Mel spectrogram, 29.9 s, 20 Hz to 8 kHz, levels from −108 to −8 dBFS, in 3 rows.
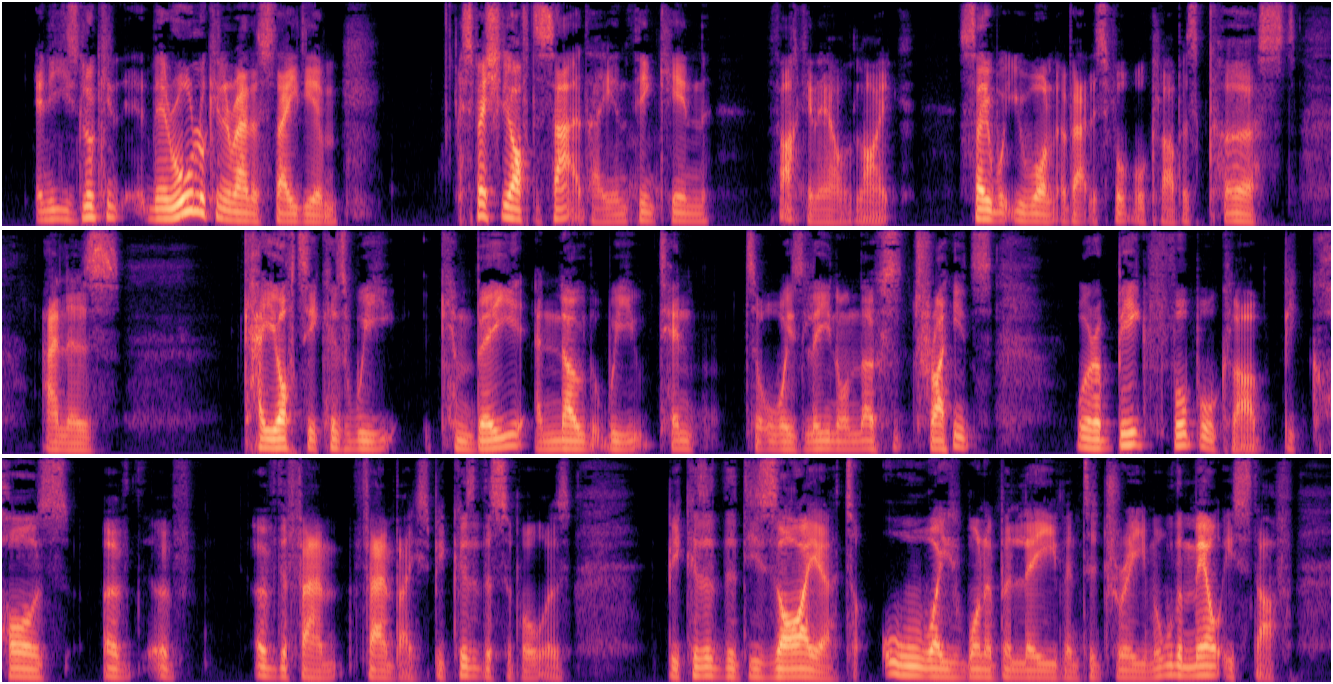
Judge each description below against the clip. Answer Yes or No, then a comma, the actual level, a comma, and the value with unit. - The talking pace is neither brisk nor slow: Yes, average, 155 wpm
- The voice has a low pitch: Yes, low, 105 Hz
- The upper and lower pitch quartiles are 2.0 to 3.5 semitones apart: No, average, 4.2 semitones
